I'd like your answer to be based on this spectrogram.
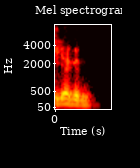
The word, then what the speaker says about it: Keoghan: But uh, as you said yourself, Hunter Barrakia, I can never pronounce his second name, Barrakia, mm-hmm. Keoghan. that's it.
